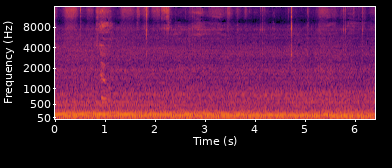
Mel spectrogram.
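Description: Steady road and engine noise heard inside a car cruising at freeway speed: a low, even rumble with a steady hum.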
